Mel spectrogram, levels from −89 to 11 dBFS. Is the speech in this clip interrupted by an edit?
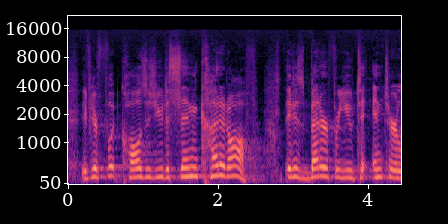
no; 0 cuts

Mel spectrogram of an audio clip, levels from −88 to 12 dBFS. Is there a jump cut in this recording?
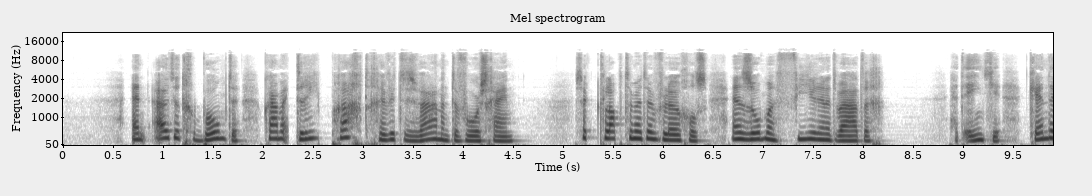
yes; 1 cut; at 2.3 s

